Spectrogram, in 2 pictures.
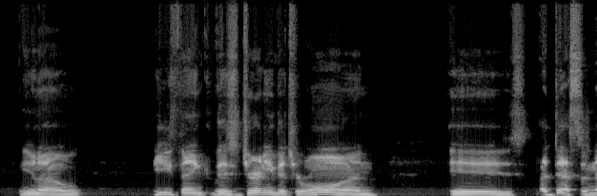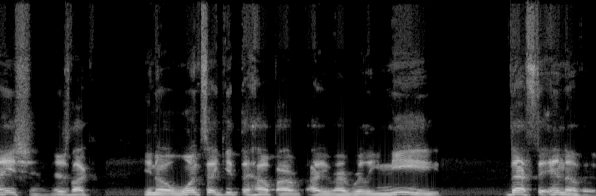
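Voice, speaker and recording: A man talks at a fairly slow pace with fairly even intonation and long, frequent pauses. The recording is very clean, with a silent background. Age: 30s. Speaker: vlogger. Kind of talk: casual livestream chat. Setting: livestream. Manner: hesitant, repetitive.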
